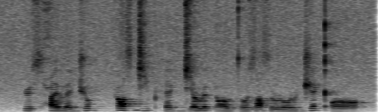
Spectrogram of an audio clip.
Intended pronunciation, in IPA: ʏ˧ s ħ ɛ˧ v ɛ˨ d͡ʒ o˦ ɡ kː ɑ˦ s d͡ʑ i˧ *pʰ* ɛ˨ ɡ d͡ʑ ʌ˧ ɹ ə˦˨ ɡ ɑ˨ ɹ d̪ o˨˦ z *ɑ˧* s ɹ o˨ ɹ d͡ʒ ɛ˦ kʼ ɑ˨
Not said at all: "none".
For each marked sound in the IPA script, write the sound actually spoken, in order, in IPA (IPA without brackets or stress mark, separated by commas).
pʰ, ɑ˧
